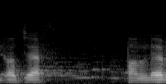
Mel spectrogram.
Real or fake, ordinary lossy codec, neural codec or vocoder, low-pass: fake; none; codec, 16 kHz, 0.5 kbps, X-Codec, HuBERT features, trained on general audio; 7.2 kHz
